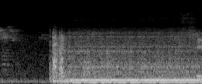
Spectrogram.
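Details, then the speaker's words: Automatic washing machine after motor replacement (old motor bearing suspected, wash shaft still good) starts and settles into a steady, even hum with no grinding or rumble; earlier loud noise gone. "ดังยังก็เหาะไม่มีแล้วนะครับแกนซักยังดีเปลี่ยนเป็นที่มอเตอร์ครับน่าจะเป็นลูกปืนครับเปลี่ยนมอเตอร์ใหม่เลยครับ"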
